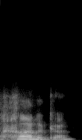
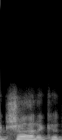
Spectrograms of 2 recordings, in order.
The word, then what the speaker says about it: Hanukkah: We're going to talk about Hanukkah, or Chanukkah, depending upon your pronunciation.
